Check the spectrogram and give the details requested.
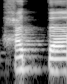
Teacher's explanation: حا کو تا کے ساتھ ملائیں گے، تا کو شدت کے ساتھ سختی کے ساتھ پڑھیں گے، اور تا پر کھڑا زبر آیا ہے، اس کو ایک الف کے مقدار تک کھینچیں گے۔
